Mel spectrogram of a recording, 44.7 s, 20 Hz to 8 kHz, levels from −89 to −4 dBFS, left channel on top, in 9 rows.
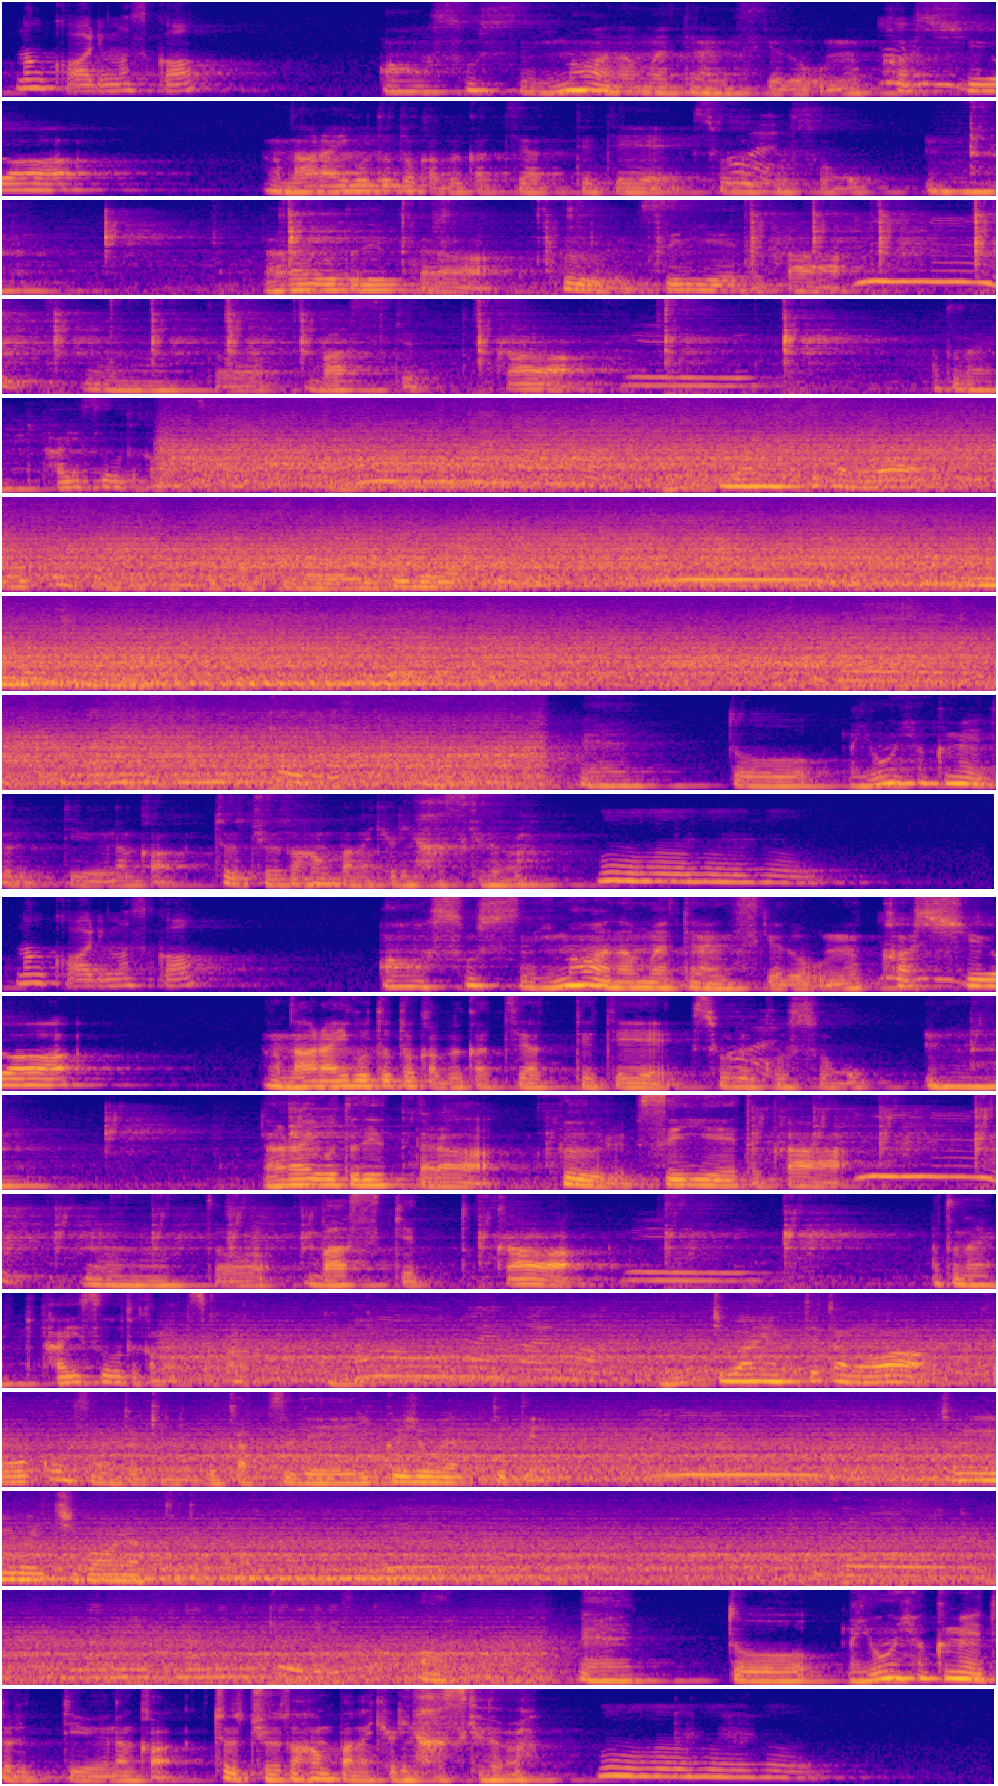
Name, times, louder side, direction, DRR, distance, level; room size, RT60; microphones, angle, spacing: voice 1, 0.1-1.0 4.4-4.9 8.6-8.9 14.2-15.0 18.0-18.7 21.6-23.0 28.0-29.3 31.7-32.6 33.7-36.8 42.7-43.9, left 1 dB, 5° left, 8 dB, 0.5 m, -33 dB
voice 2, 1.9-5.3 6.3-9.3 9.6-10.1 11.2-12.4 12.7-14.2 15.3-17.0 17.4-17.8 19.6-21.2 21.5-21.7 23.2-27.6 29.6-31.1 36.9-37.1 37.7-38.0 38.4-42.5, right 5 dB, 70° right, 11 dB, 0.5 m, -29 dB
Domestic sounds home sounds, 9.6-20.3, left 5 dB, 65° left, 2.1 m, -42 dB
sound 1, 20.6-37.5, left 3 dB, 45° left, 0.8 m, -30 dB
18.5 x 15.0 x 5.2 m, 1.2 s
head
